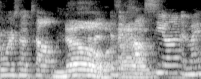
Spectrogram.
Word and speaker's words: Halcyon: Is it Halcyon? Am I saying it right? The Halcyon, yeah.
